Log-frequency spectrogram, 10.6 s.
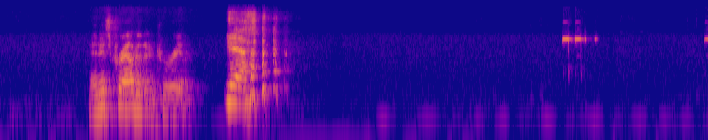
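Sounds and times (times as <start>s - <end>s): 
speech: 1.3s - 4.2s
Seoul Metro high-pitched electronic signal: 8.4s - 9.0s.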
